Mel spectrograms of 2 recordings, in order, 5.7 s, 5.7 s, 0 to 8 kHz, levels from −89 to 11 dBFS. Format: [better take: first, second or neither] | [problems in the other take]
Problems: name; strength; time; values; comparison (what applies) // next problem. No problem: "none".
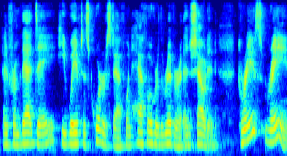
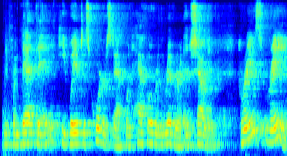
first | noise reduction (neural separator model SepFormer DNS4)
